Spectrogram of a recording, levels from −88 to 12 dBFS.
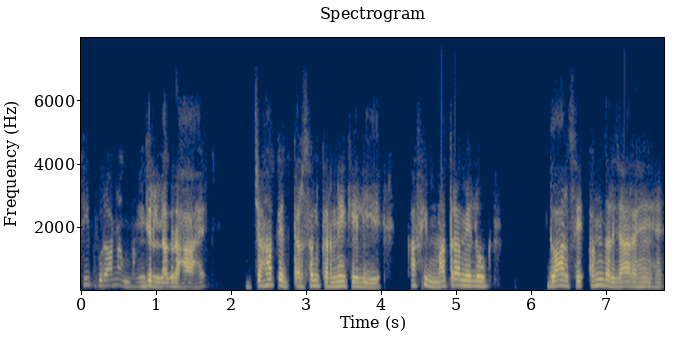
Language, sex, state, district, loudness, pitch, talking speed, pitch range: Hindi, male, Bihar, Gopalganj, -17 LUFS, 155 Hz, 170 wpm, 140-170 Hz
